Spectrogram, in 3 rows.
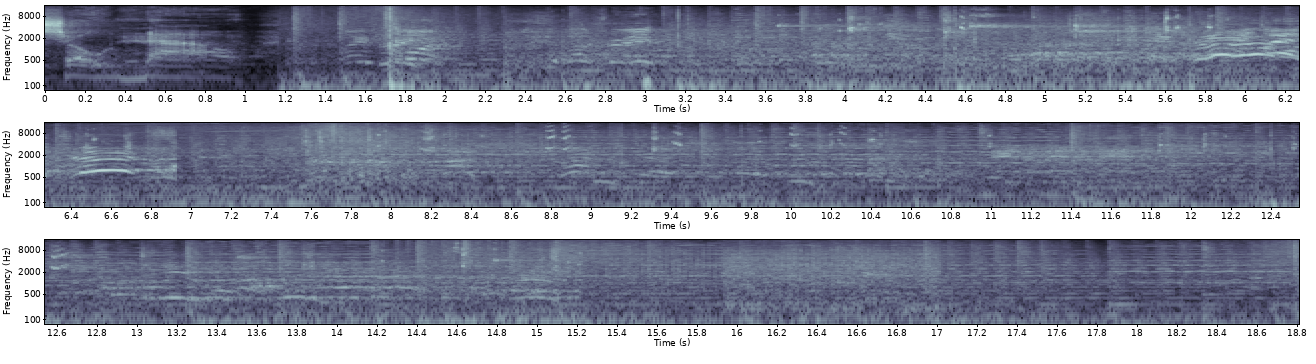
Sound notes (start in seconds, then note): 2.9 ball bounces; 3.9 intense music; 7.1 players shouting; 7.1 shoes squeaking; 15.2 intense music continues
